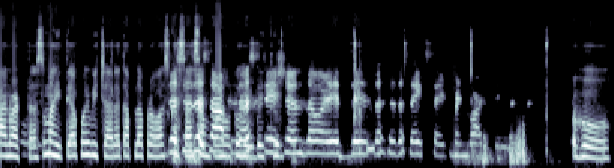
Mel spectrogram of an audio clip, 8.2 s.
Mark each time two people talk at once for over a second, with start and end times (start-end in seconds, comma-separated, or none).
2.2-3.7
